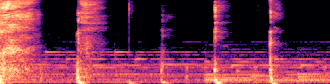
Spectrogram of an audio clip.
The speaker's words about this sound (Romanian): Vorbele ei au fost întrerupte de o criză de tuse. Ești bine, dragă?" am întrebat. Ea dădu din cap trăgându-și glasul.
